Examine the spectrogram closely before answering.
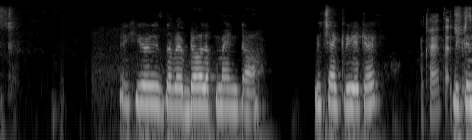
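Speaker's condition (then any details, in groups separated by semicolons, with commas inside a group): No condition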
